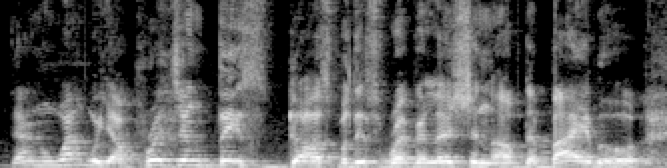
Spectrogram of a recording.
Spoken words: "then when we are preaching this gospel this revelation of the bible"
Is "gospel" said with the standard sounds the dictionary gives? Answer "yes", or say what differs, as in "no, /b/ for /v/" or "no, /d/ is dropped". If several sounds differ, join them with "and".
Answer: no, /f/ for /p/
